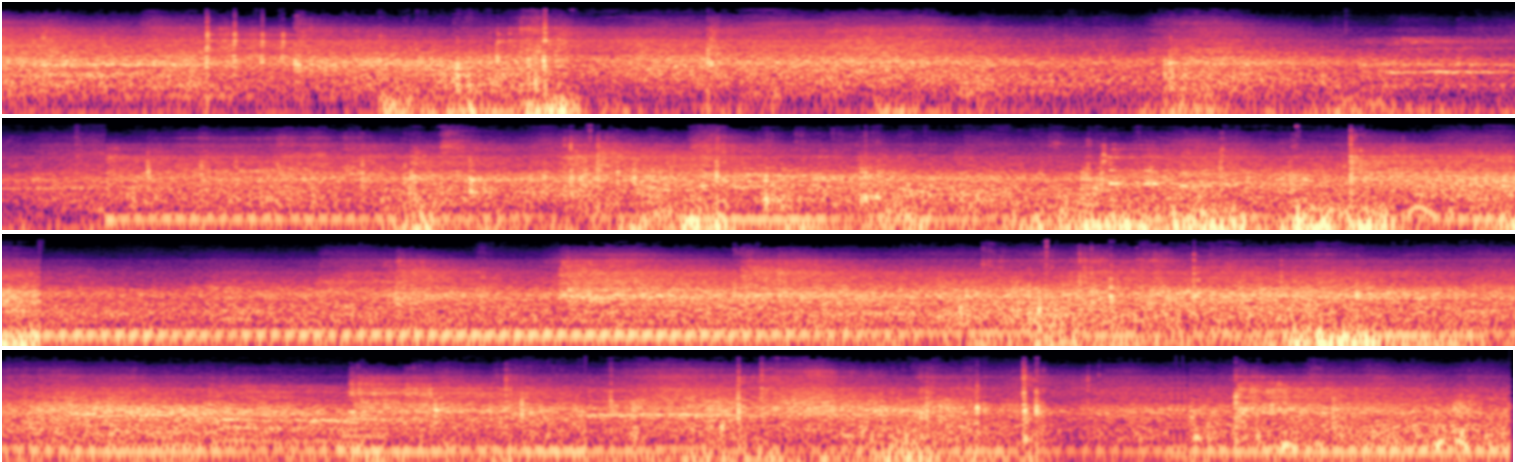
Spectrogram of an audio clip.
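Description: Ice hockey skates scraping and carving the ice, with frequent clacks and thuds of sticks, puck and boards, close to a helmet-mounted camera; players' voices call out now and then. A steady low hum comes in about eight seconds in.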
